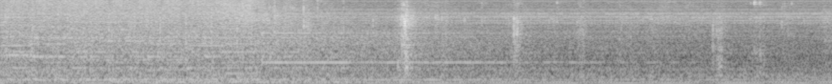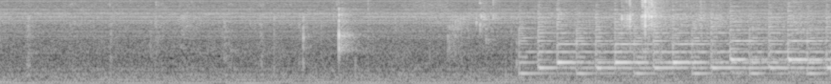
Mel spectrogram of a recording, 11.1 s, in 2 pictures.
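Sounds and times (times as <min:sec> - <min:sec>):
low steady hum: 0:00.0 - 0:11.0
crunchy chewing: 0:04.3 - 0:09.0.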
